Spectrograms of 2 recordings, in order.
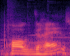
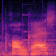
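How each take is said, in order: First: The word ends without any s sound. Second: The word ends with a pronounced s sound. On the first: The speaker calls it right. "s-nya tidak dibaca" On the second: The speaker calls it wrong. "jangan baca progress"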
